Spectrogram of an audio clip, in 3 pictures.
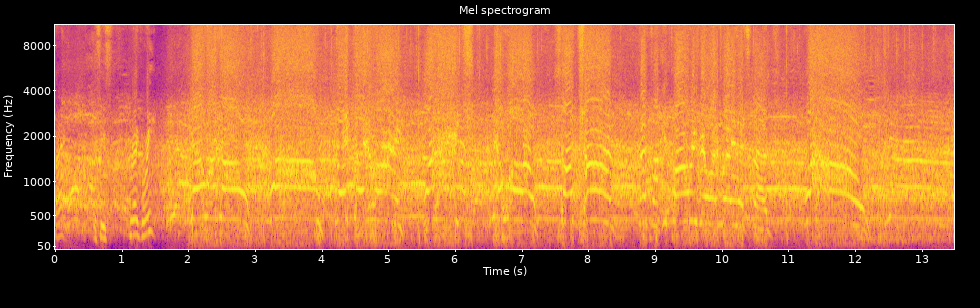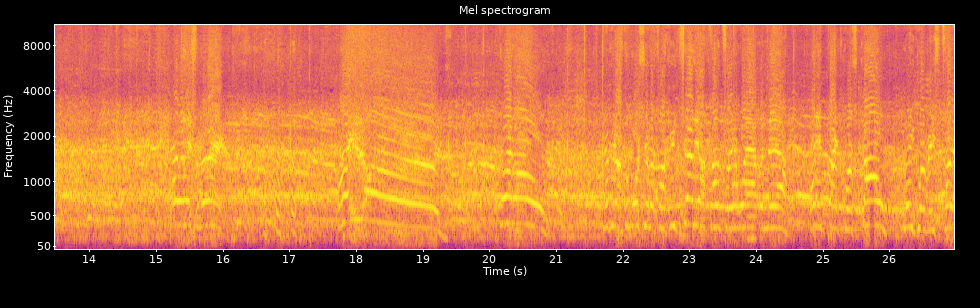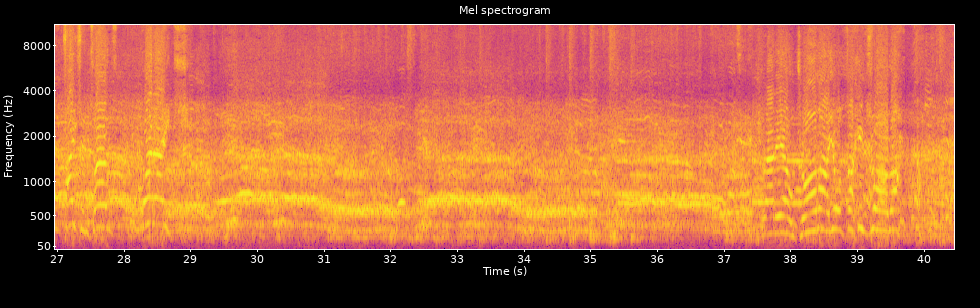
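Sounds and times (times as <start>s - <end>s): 
speech: 0.0s - 12.7s, 22.6s - 29.8s, 38.2s - 40.0s
big football stadium crowd roaring: 0.0s - 40.4s
laughter: 15.6s - 18.1s, 39.0s - 40.4s.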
